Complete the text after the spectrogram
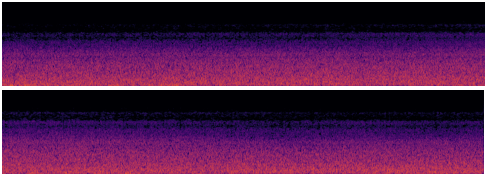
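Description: Ocean waves crash and roll onto a beach with a steady rumble.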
